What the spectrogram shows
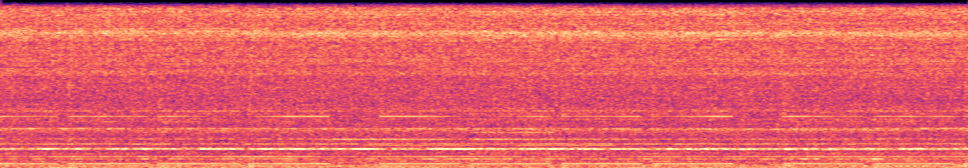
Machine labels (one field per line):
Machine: slide rail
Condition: normal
